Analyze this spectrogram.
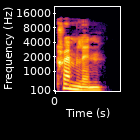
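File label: "kremlin", British English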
